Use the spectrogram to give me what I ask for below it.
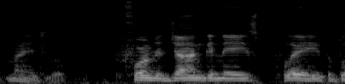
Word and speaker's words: Angelou: In 1961, Angelo performed in I have to keep saying Maya Angelou in my head to say it right. Maya Angelou performed in John Ganet's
